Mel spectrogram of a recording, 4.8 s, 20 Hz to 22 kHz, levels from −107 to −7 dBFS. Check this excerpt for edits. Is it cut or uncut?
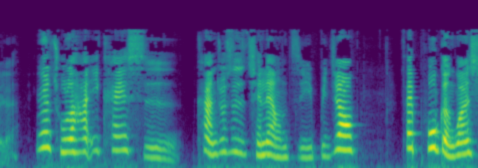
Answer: uncut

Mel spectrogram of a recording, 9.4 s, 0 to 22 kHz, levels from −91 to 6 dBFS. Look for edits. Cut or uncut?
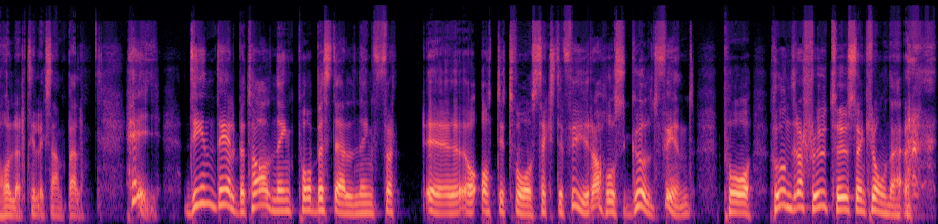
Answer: uncut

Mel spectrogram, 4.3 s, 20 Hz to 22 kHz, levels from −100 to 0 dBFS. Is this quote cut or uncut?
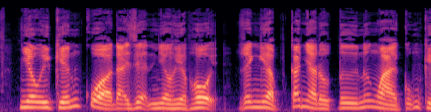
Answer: uncut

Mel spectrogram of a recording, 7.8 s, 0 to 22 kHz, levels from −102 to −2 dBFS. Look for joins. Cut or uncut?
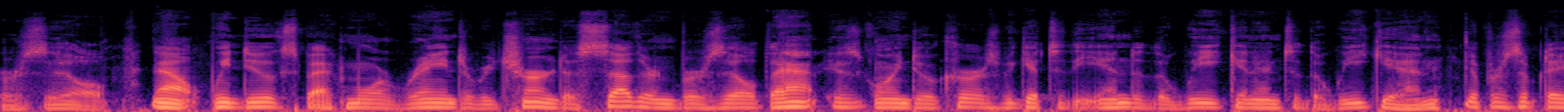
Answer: uncut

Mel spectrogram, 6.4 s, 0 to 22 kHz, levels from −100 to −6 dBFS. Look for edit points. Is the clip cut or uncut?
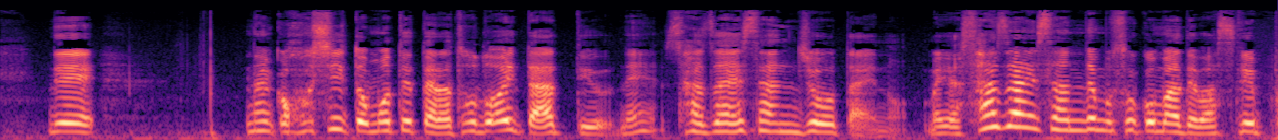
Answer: uncut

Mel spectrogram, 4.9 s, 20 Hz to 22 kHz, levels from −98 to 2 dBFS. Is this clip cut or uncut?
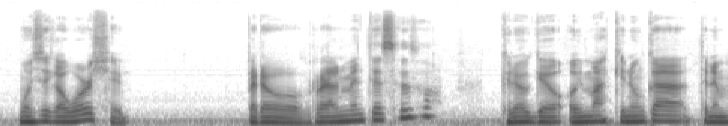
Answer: uncut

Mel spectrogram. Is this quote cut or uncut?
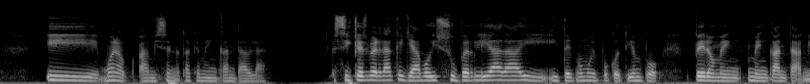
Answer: uncut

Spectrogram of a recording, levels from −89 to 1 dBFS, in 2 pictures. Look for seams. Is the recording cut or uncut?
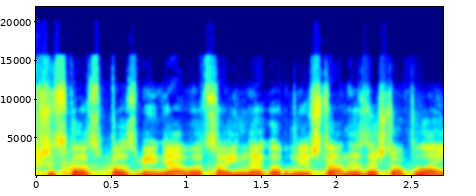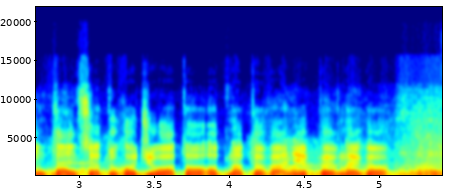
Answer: cut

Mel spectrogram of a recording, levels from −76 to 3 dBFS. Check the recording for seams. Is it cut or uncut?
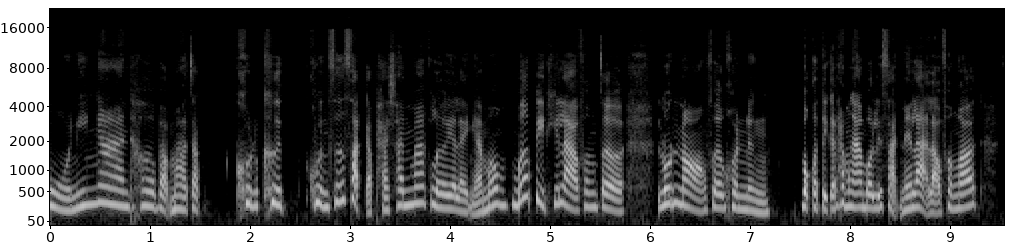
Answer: uncut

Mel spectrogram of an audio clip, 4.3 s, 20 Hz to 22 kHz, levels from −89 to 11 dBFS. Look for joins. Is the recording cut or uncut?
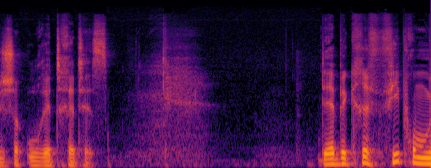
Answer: uncut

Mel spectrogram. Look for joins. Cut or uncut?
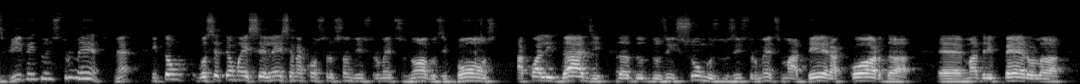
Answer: cut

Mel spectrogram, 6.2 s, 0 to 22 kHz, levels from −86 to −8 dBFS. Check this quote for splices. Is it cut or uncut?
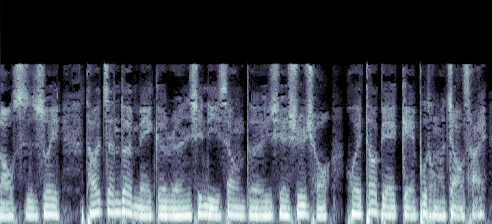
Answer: cut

